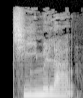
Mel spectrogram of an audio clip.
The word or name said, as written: timelang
